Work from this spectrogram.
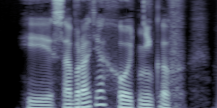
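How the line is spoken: Gloomy. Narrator (Russian): мрачно продолжила Ленка

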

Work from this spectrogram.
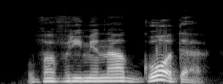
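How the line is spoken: Solemn blurt. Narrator (Russian): торжественно выпалила она

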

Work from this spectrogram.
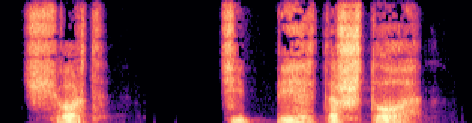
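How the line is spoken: Whisper. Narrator (Russian): прошептал Гослинг

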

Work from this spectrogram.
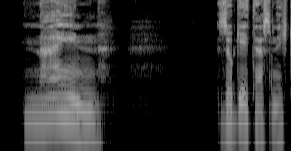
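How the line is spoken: Sudden groan. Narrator (German): stöhnte Walter nun plötzlich auf

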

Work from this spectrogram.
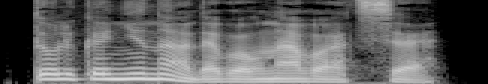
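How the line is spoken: Cheerful interjection, detective. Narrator (Russian): весело вставил детектив Брукс

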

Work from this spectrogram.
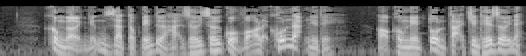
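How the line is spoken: Angry. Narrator (Vietnamese): Mã Tuần tức giận nói

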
